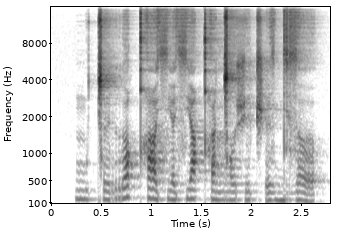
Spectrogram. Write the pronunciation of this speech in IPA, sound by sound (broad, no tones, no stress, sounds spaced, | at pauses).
m u ǀ ʏ r o qʰ ʌ sʲ a sʲ a qʰ ʏ ŋ͡ǀ ɔ ʃ ɘ t͡ʃʼ ɘ z dʲ ʌ z ʌ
